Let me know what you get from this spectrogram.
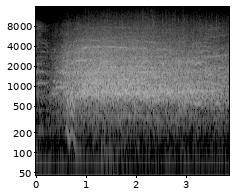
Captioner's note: crowd cheering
